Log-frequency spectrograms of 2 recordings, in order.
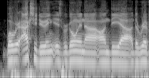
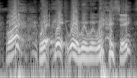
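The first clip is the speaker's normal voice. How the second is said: wait wait, laughing and louder; laughing confusion; 4 semitones higher, 4 dB louder than usual. Real, not acted. Nephew laughing at his own slip, higher and louder.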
